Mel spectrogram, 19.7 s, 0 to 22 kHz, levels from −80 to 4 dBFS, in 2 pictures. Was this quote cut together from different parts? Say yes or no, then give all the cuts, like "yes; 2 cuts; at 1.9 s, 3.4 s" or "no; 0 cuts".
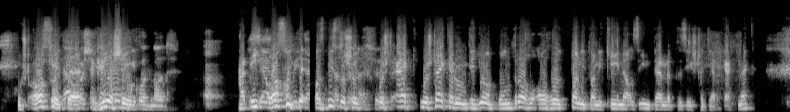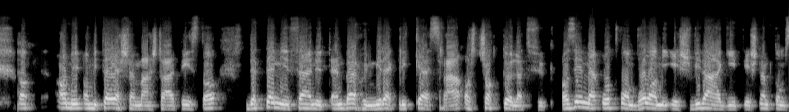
yes; 2 cuts; at 3.9 s, 10.1 s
